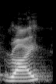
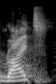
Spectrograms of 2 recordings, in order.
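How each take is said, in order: First: The word is clipped and not fully pronounced. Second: The word is fully and completely pronounced. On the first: This is how Americans say it. "they don't pronounce the words completely" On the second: This is how Nigerians say it. "while we will say right"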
